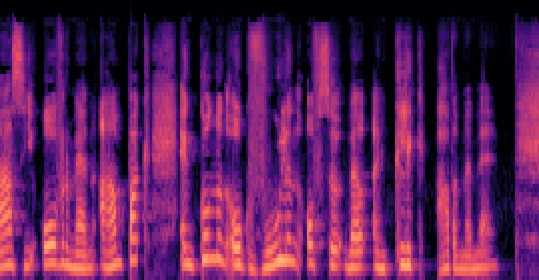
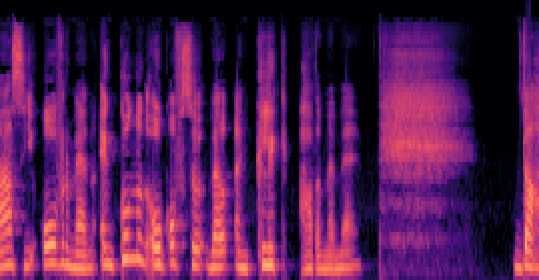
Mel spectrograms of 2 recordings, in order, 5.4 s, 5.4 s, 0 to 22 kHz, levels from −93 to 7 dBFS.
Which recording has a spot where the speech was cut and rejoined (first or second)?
second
